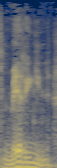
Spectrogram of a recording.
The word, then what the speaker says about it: Mesrine: The S isn't pronounced. – Well, only in the film they keep calling him Mesrine, and he keeps correcting them. No, it's Mérine, played by Vincent Cassel, who is just this swaggering presence all the way through it.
